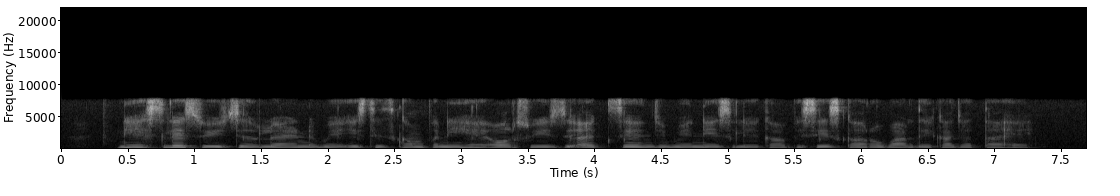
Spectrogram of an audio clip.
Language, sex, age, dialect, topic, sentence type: Hindi, female, 31-35, Garhwali, banking, statement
